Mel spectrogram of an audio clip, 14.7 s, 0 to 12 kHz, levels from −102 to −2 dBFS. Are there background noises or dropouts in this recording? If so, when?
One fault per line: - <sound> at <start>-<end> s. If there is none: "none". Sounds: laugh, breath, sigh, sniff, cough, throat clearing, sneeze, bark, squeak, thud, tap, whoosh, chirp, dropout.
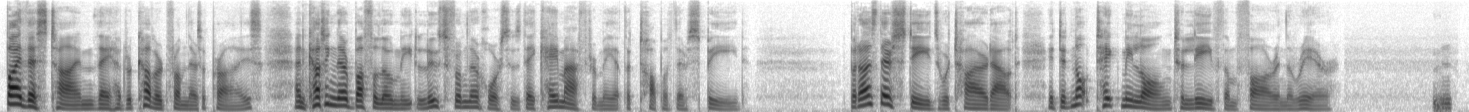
- laugh at 14.3-14.5 s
